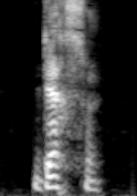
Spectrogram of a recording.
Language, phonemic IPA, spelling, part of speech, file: French, /ɡaʁ.sɔ̃/, garçons, noun, LL-Q150 (fra)-garçons.wav
- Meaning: plural of garçon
